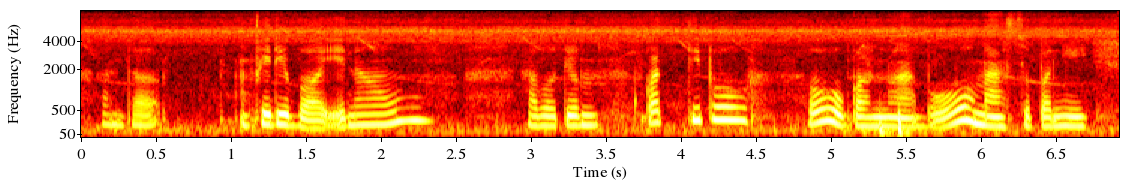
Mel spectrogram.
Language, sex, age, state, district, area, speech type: Nepali, female, 30-45, West Bengal, Kalimpong, rural, spontaneous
